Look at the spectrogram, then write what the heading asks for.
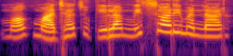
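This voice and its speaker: A woman's voice: on the high side, lively intonation, normal speed, no echo, studio quality, natural voice. A woman voicing a playful, teasing young man in a retold serial scene. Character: young man, teasing, gently mocking hero. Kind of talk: recounted serial dialogue.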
